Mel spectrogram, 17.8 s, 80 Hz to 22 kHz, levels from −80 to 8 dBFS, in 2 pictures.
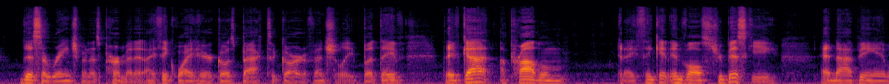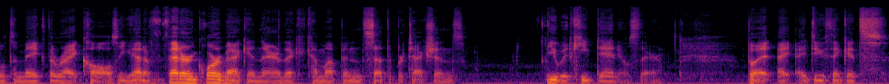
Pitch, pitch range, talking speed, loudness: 95 Hz, 90-110 Hz, 200 wpm, -25 LUFS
